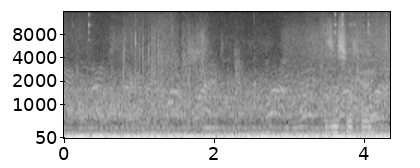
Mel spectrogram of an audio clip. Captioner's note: belt unbuckling; zipper unzipping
